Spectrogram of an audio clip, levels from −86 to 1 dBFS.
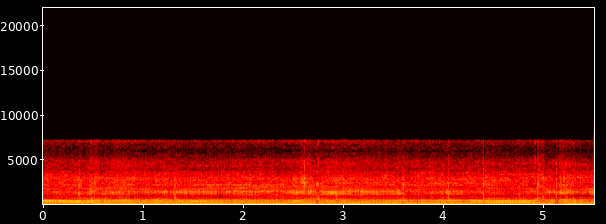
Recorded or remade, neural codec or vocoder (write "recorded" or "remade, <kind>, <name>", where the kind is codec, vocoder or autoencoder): remade, vocoder, Vocos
